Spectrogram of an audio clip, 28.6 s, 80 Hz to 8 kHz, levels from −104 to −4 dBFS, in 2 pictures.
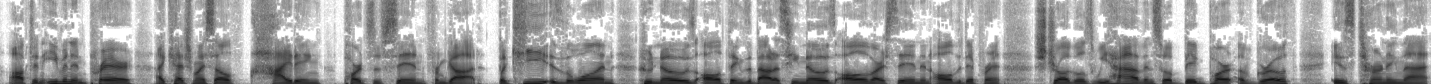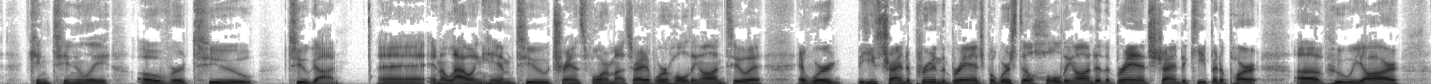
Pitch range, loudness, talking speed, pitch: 125-150 Hz, -20 LUFS, 195 wpm, 135 Hz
